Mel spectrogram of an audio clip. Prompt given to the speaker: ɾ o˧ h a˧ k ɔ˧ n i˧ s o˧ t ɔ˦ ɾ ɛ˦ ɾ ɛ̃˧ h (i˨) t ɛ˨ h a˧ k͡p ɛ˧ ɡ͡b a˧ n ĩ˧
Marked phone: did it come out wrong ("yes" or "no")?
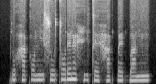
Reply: yes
